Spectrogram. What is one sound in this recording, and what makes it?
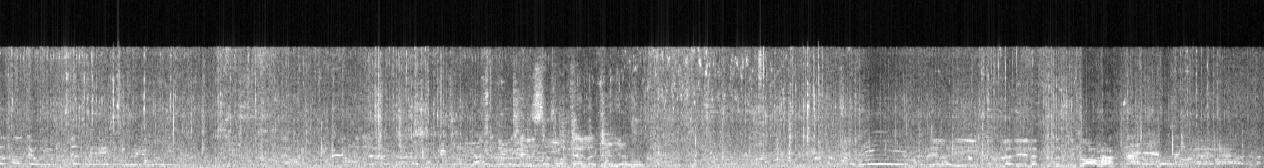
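A crowd of young men and women chatter and call out nearby, outdoors.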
